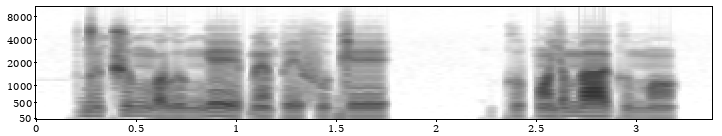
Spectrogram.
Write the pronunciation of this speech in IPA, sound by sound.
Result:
d ũ˦ t͡ʃ u˦ ŋ ɔ˨ l u˨ ŋ eː˦˨ ɓ ɛ̃˧ p e˨˦ f u˧ ɡ eː˦ | kʷ ə˧ p ɔ̃˧ j ə˦ m aː˧ kʷ e˨ m ɔ̃˨

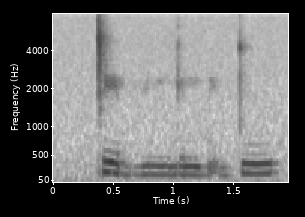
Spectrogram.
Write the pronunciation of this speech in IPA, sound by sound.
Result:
ǀ e bʱ y n ŋ ɡ e m ɓ ḛ d t u

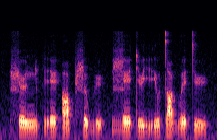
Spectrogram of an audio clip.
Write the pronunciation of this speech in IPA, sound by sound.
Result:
ɬ ø ɲ i p r e ʔ ɑ p ɬ ɯ b y | ɮ e t y rʲ u t̪ ɑ ɡʷ e t̪ y

